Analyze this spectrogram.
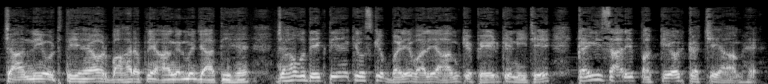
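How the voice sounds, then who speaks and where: Male storyteller over soft music. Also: medium pitch, animated, normal speed, few pauses, breathy edge. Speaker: narrator. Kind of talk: scripted children's story narration.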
